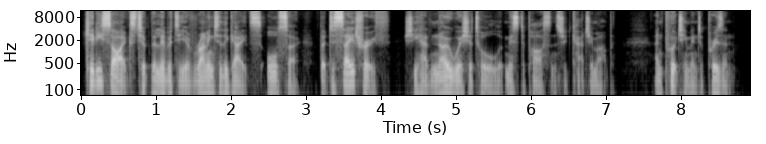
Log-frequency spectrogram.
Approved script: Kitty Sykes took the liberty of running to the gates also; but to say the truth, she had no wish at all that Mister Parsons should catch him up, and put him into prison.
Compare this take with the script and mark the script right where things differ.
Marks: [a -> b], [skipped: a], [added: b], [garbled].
Kitty Sykes took the liberty of running to the gates also; but to say [skipped: the] truth, she had no wish at all that Mister Parsons should catch him up, and put him into prison.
